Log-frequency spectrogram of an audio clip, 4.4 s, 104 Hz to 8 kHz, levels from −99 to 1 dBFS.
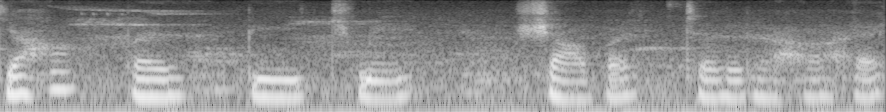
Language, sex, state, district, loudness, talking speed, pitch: Hindi, female, Punjab, Pathankot, -16 LUFS, 110 wpm, 180 Hz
